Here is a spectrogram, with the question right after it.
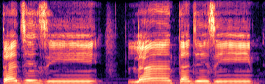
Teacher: جیم جب ساکن ہو، جیم کے اوپر جب ساکن ہو تو قلقلہ ہوگا · زا سیٹی والا حرف ہے، سیٹی باریک ہوگی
